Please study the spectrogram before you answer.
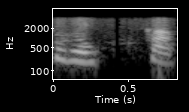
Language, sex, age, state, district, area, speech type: Hindi, female, 18-30, Madhya Pradesh, Jabalpur, urban, conversation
